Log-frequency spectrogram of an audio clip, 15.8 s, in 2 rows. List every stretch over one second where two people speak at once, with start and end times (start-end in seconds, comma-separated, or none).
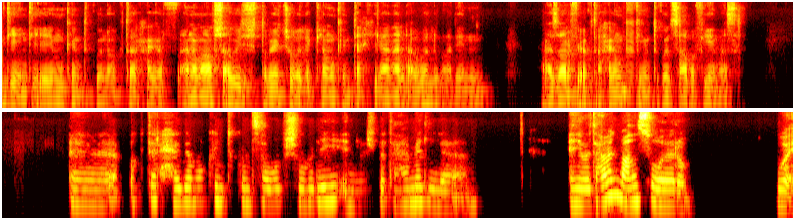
none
